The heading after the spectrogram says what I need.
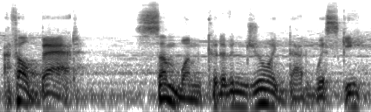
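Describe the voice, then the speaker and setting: A man's voice: lowish voice, lively intonation, unhurried, a bit bright. A man playing a hard-boiled hero who narrates a noir parody audio drama, mock-serious, wry and dramatic. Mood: urgent narrating. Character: hard-boiled male detective hero, earnestly melodramatic. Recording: roomy echo, music underneath.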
